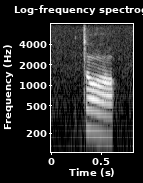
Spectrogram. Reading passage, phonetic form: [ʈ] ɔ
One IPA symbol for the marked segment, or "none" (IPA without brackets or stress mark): t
